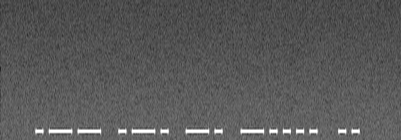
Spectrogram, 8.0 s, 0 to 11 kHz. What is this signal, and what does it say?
Morse code, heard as a keyed tone, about 9 wpm, 740 Hz. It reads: WRN6I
